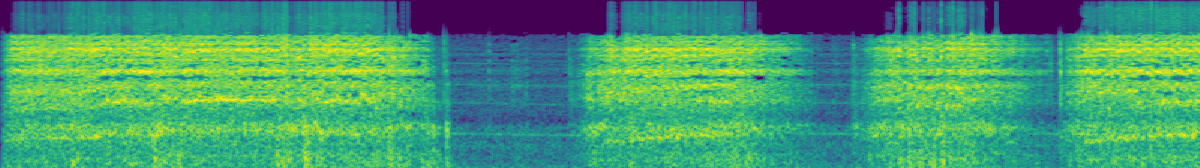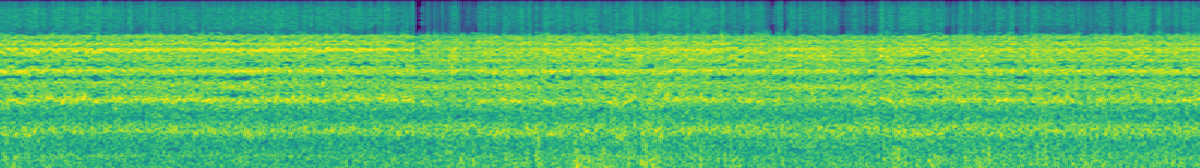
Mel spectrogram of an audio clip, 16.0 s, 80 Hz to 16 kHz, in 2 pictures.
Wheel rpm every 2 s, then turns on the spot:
210, 80, 100, 110, 220, 230, 230, 230.
none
